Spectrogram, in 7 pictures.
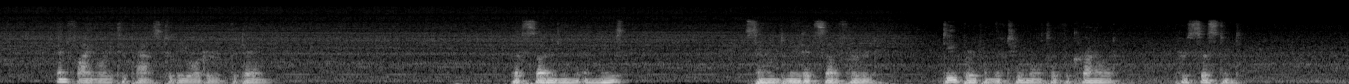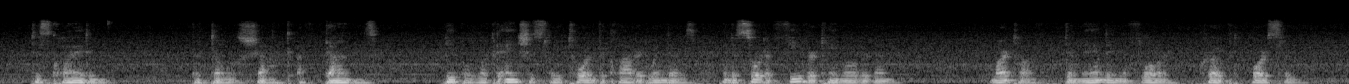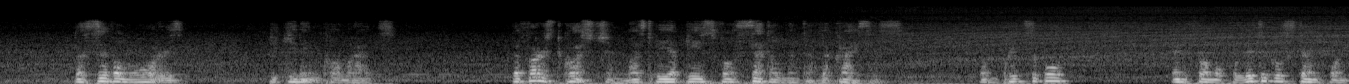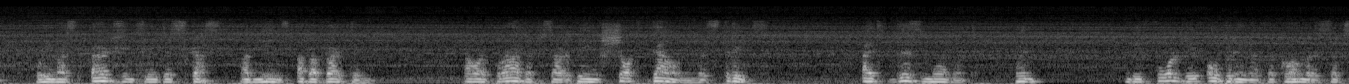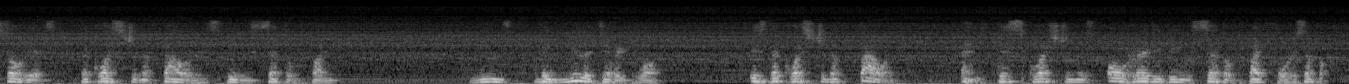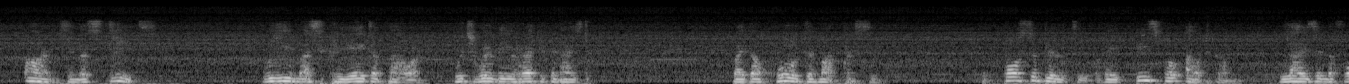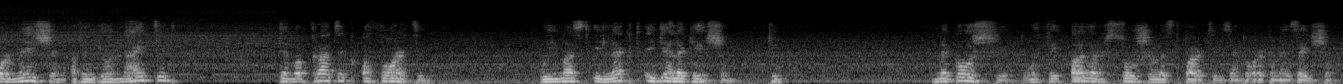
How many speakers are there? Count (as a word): one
